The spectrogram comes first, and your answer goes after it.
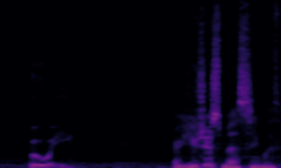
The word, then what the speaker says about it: Bowie: It's actually pronounced Bowie. What? No, it's like the last name, like David Bowie. Different last name. Bowie.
